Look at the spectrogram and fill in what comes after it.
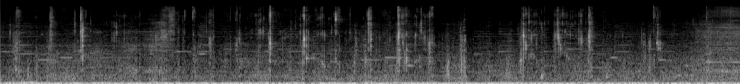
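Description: Close-miked biting and chewing of grilled meat on skewers, with many short sharp clicks, over background music.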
